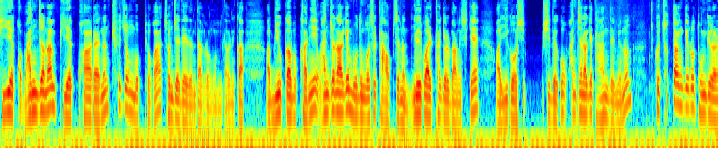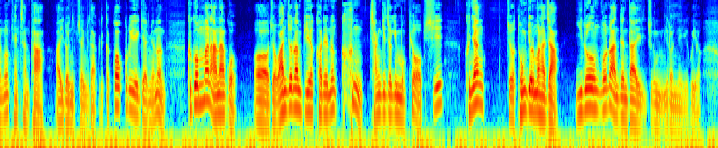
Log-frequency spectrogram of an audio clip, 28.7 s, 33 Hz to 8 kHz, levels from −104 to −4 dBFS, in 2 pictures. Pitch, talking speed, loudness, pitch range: 115 Hz, 310 characters per minute, -25 LUFS, 95-130 Hz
